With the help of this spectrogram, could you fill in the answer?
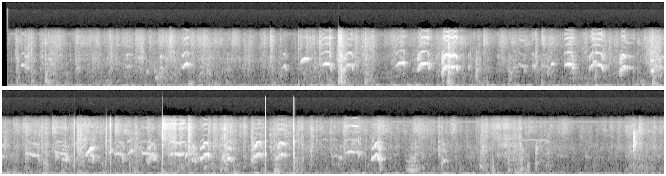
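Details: Saint Bernard puppies, three and a half weeks old, whimpering and squeaking in many short, high, wavering cries that overlap throughout, with light rustling and handling noises underneath.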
